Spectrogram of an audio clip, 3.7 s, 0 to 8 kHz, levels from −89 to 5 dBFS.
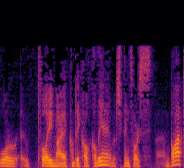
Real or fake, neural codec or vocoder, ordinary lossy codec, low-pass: fake; codec, 16 kHz, 0.5 kbps, FreqCodec, larger model; MP3, 24 kbps; 7.2 kHz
